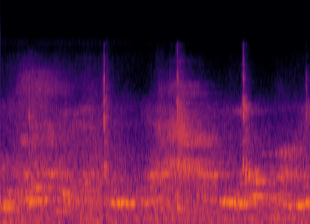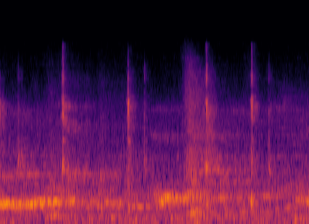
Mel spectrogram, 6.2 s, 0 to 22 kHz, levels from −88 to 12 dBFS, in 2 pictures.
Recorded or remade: remade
